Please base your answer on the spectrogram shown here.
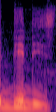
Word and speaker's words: Didi: Actually, I struggle at times how to say Didis. They say it's Didi. So the pronunciation is difficult, but it's Didi.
